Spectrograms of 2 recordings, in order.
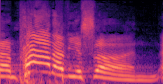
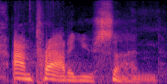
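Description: First: Emphatic fatherly pride. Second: Very low, settling deeper on the last word; quiet fatherly pride, pitched low; tender, proud father. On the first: Shown as a demonstration. Preacher showing dads what to tell sons, emphatic pride. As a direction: declare it firmly, then settle on the last word. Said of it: "you need to say to your son". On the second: Acted. God the Father to Jesus, low tender pride. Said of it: "He said this".

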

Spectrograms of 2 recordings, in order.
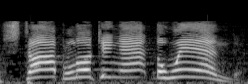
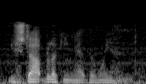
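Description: First: High, loud, slow drawn-out command; shouted preaching command. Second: Low, soft instruction; quiet firm command. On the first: Preacher commands the congregation in the storm, shouted preaching. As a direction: hammer out each word at full force. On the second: Preacher counsels believers against Satan's blowing, quiet command. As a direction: bring the command right down. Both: Real, not acted.

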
